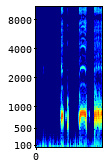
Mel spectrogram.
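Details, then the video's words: Spotted dove calling loudly to fight: two quick clipped notes, a rounded coo, then the start of a long steady coo, cut off. "Tiếng chim cu gáy gọi bổi rất to và vang cu gáy gọi đấu"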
